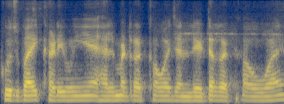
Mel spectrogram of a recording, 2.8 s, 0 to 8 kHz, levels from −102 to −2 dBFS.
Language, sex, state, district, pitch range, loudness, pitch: Hindi, male, Uttar Pradesh, Lucknow, 120-130 Hz, -19 LUFS, 125 Hz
